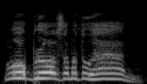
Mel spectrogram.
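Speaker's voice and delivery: slow, softened heart-to-heart invitation; hushed sincere plea; tender appeal. Real, not acted. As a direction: draw them in gently. Drops into intimate appeal.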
